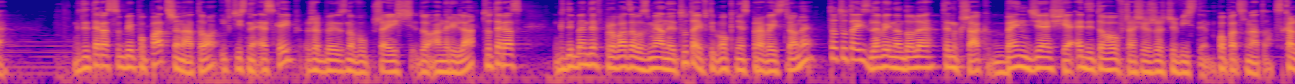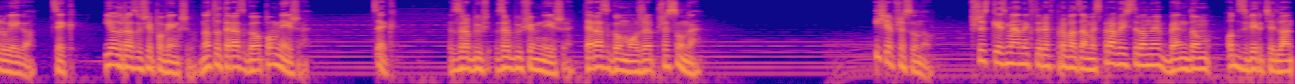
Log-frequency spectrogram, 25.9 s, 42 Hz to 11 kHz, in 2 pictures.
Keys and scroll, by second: 1.5 a, 2.4 Escape, 4.3-5.5 typing, 18.9 w, 25.3-25.9 typing.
